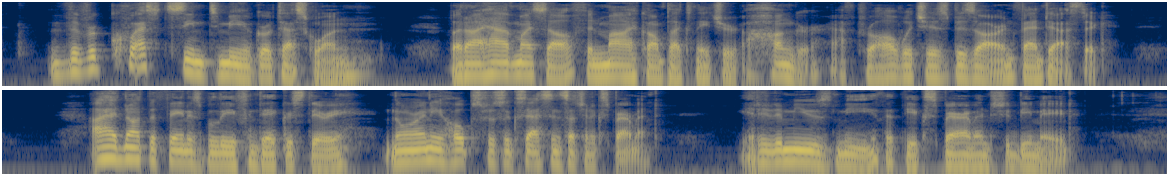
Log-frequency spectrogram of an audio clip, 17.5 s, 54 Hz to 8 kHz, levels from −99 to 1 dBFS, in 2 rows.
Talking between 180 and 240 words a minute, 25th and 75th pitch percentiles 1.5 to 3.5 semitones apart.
No: average, 185 wpm; average, 3.9 semitones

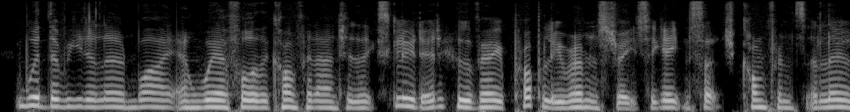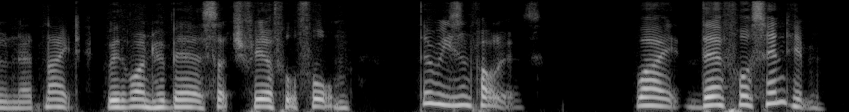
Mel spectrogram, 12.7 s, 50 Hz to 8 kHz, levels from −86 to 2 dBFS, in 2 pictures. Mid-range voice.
Yes: medium, 180 Hz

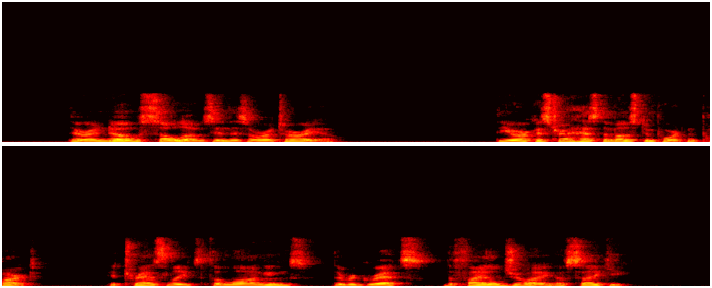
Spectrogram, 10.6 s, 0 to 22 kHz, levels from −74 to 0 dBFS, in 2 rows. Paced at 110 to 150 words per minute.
Yes: average, 140 wpm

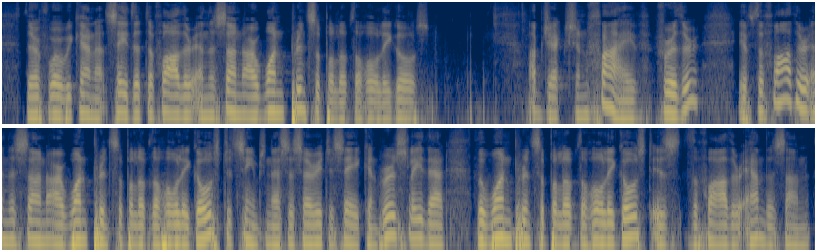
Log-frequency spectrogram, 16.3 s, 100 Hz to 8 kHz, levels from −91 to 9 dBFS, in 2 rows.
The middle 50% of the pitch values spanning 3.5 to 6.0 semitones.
No: average, 3.1 semitones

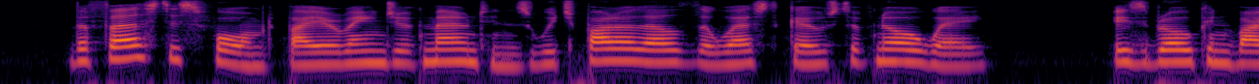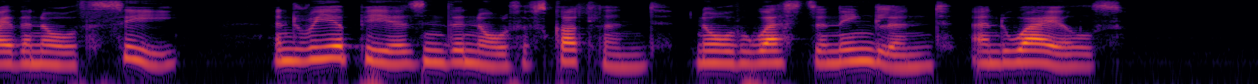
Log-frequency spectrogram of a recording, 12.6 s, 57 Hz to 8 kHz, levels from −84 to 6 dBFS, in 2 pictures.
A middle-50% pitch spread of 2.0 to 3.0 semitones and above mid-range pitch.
Yes: average, 2.7 semitones; high, 200 Hz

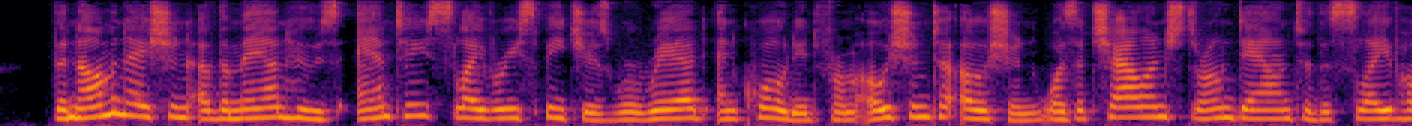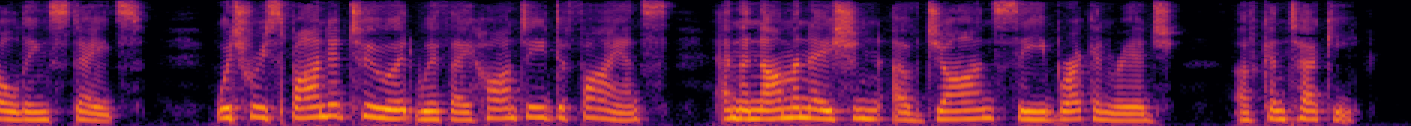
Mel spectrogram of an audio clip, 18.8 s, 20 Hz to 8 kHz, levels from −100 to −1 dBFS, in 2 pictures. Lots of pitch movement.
No: average, 3.2 semitones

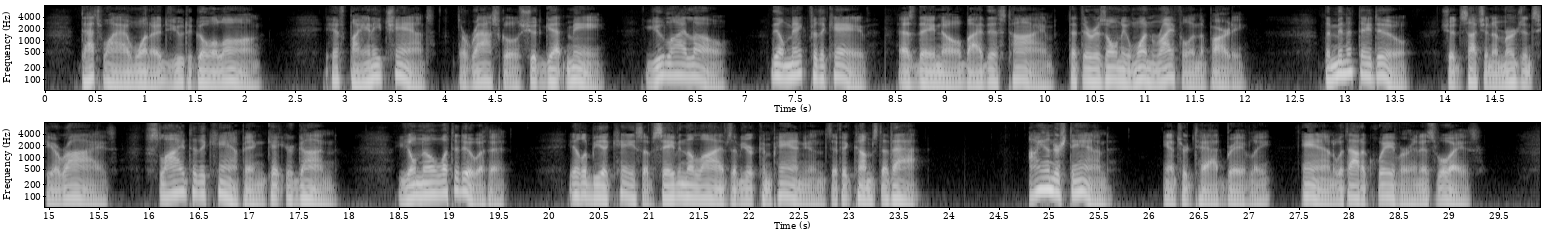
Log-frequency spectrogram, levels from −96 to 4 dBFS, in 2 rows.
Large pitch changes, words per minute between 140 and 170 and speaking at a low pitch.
No: wide, 6.3 semitones; average, 185 wpm; very low, 90 Hz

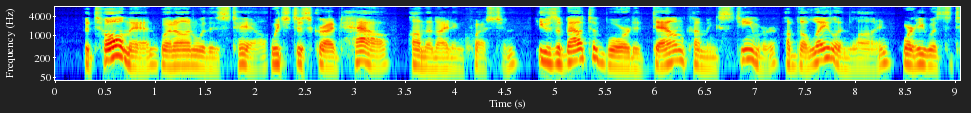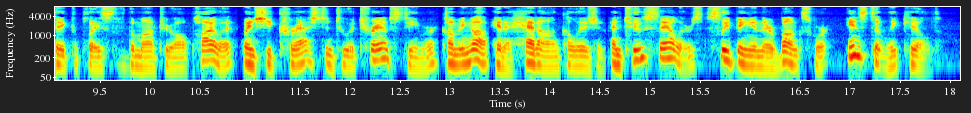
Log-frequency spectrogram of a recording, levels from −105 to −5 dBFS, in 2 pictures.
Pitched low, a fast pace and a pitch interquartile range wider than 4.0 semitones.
Yes: low, 120 Hz; fast, 210 wpm; average, 5.1 semitones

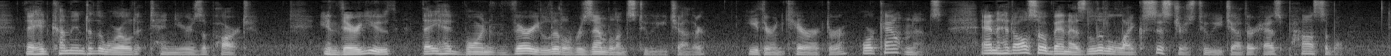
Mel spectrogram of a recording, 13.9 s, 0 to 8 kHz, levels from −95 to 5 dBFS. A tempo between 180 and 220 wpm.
No: average, 170 wpm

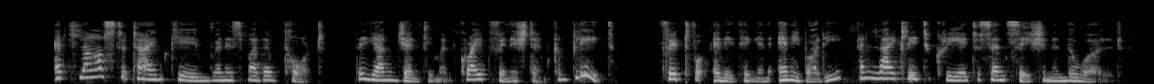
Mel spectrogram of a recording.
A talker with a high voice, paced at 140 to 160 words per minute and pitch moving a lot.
Yes: high, 200 Hz; average, 155 wpm; wide, 6.8 semitones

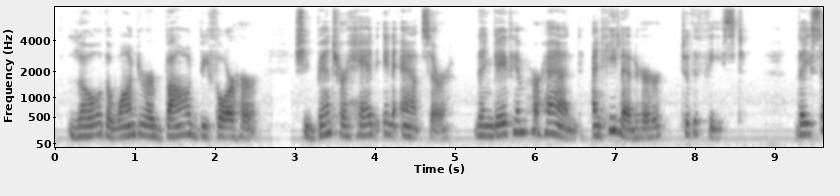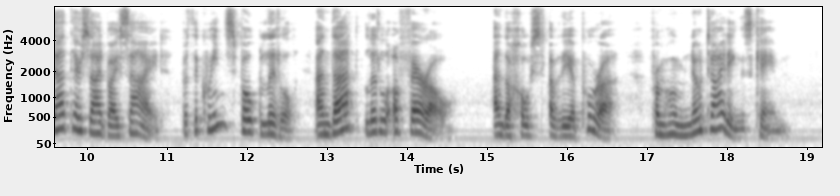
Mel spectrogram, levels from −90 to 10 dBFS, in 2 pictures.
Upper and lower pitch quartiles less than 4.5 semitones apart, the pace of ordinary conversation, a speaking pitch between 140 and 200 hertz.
No: average, 5.2 semitones; average, 160 wpm; medium, 185 Hz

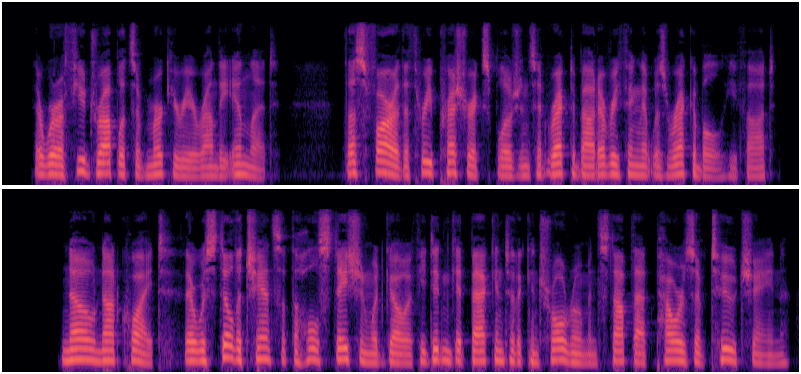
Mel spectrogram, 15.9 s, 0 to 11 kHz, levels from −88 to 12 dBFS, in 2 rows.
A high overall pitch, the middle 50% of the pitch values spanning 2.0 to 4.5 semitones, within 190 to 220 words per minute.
No: low, 135 Hz; average, 3.4 semitones; fast, 205 wpm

